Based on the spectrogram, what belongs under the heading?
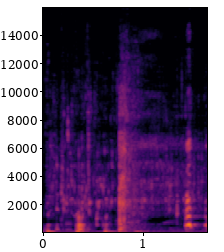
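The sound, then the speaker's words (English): A woman pours herself another glass of wine, a brief splashing gurgle of liquid that rises and fades within a couple of seconds, with a few small bumps around it. “I poured way more than I needed.”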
